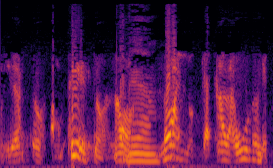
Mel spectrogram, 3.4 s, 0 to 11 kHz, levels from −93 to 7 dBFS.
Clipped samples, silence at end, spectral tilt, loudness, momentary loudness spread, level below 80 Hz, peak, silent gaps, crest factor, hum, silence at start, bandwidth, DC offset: under 0.1%; 0.1 s; -7 dB/octave; -24 LUFS; 10 LU; -58 dBFS; -10 dBFS; none; 14 dB; none; 0 s; 10.5 kHz; under 0.1%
